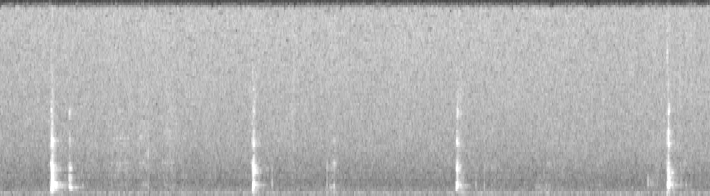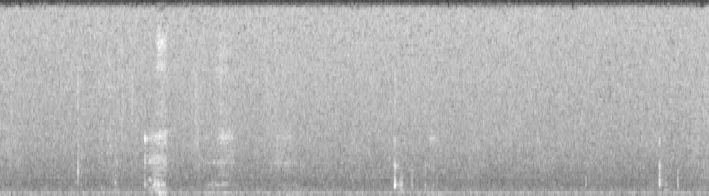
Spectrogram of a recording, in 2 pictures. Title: My baby hiccup and try to tummy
